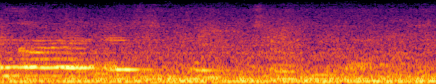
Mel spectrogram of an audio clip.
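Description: A young child's voice holding one long, slightly wavering sung note that stops about half a second in, played back through the room's speakers from a classroom video.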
